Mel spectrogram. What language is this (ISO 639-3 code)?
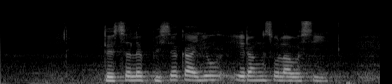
jav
